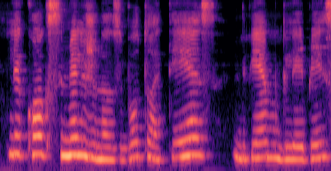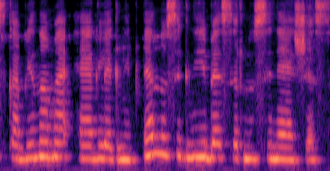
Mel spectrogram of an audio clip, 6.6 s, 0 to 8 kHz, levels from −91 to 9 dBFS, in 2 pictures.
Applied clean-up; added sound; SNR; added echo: neural separator model SepFormer DNS4.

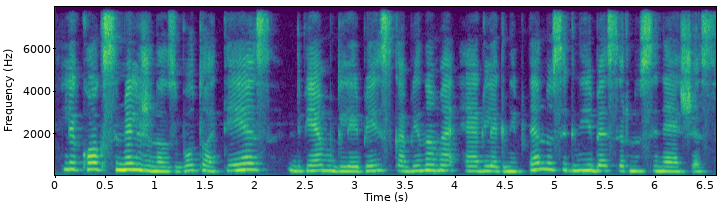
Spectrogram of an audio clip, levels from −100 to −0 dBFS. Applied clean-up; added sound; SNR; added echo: none; none; none; none.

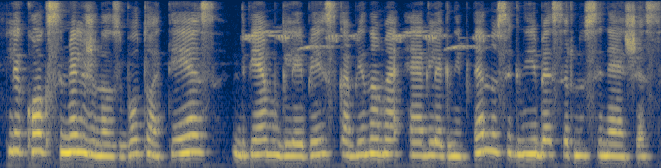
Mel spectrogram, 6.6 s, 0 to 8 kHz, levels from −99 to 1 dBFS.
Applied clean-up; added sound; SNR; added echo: neural mask model RNNoise.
